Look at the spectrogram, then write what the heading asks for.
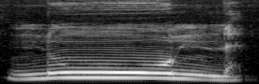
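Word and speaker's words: نون: same place noon and if i say it in english like the way the word sounds it's or it's spelled right now noon hey uh what time is the event tomorrow it's going to be at noon noon noon so again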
